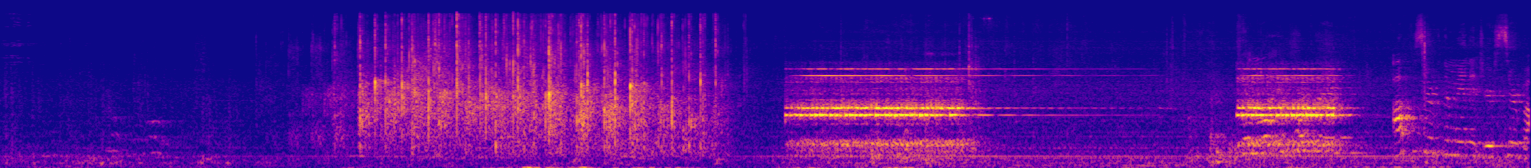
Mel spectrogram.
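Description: A telephone bell ringing twice, a ring of about two seconds and then a shorter one. Before it, a few seconds of audience applause.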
